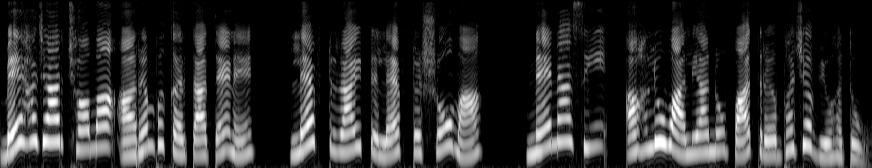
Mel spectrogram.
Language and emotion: Gujarati, neutral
